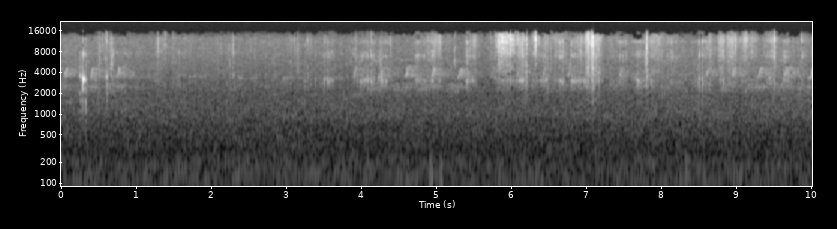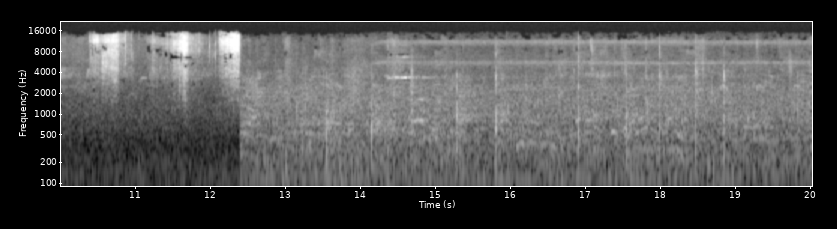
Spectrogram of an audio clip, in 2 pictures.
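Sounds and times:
chalk scraping on asphalt: 0:03.2 - 0:12.4.

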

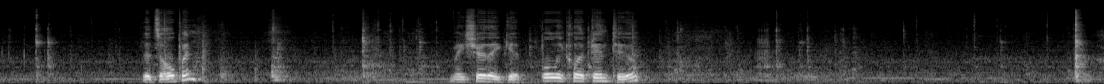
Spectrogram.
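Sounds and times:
faint ticks and handling noise: 0:03.2 - 0:10.7.

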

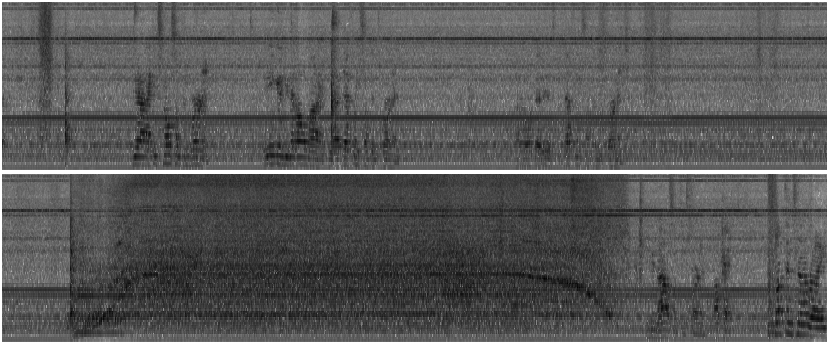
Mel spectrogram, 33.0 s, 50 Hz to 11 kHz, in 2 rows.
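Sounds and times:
electrical hum: 0:00.0 - 0:33.0
milling spindle whine: 0:00.0 - 0:33.0.

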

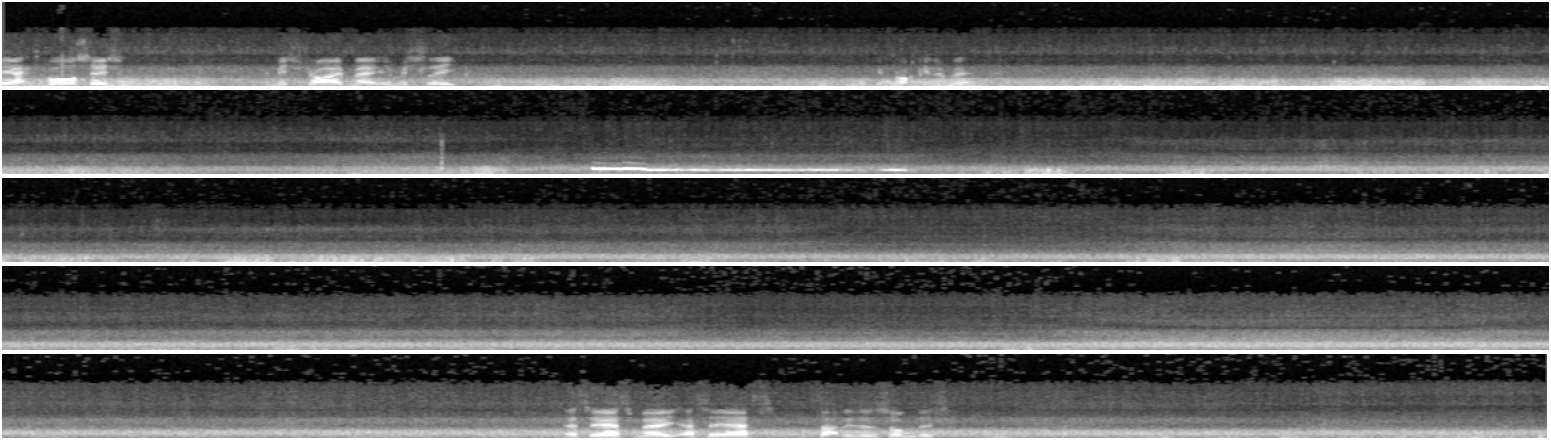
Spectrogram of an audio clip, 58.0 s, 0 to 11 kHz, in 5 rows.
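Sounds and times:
wind buffeting microphone: 0:00.0 - 0:27.4, 0:48.9 - 0:58.0
hooting tone: 0:16.0 - 0:18.5.

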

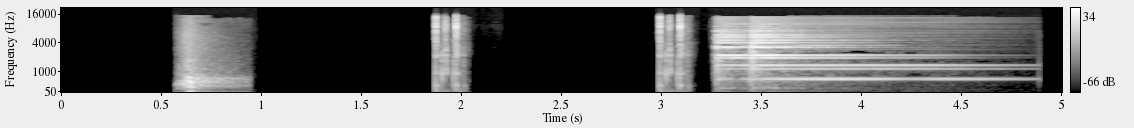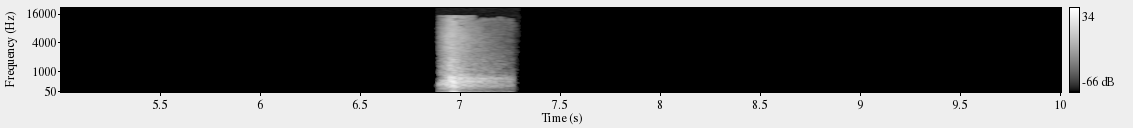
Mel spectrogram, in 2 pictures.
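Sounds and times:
mouse clicks: 0:01.9 - 0:02.1, 0:03.0 - 0:03.2
notification bell ding: 0:03.3 - 0:04.9.

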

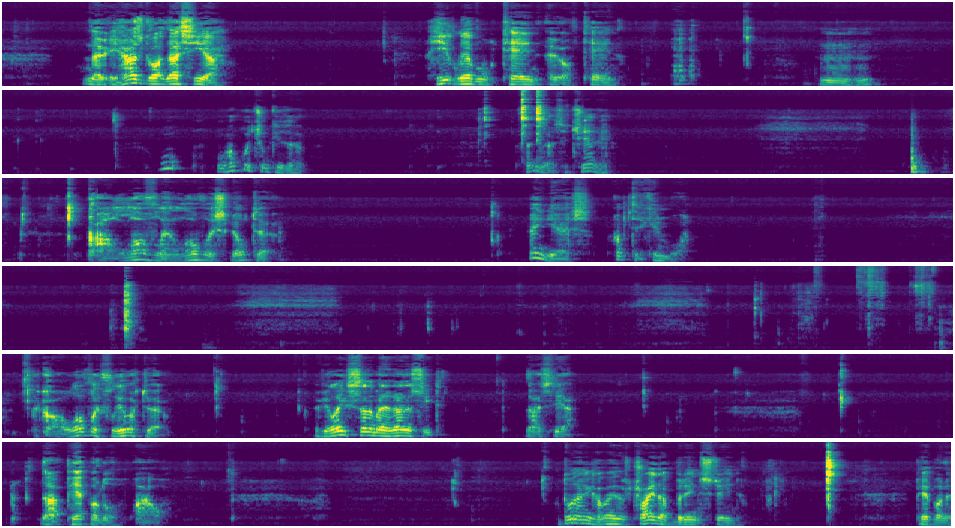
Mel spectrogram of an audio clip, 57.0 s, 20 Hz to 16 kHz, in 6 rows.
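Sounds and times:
soft breaths: 0:16.9 - 0:18.3, 0:30.7 - 0:32.3, 0:34.5 - 0:38.2, 0:49.8 - 0:52.6
small mouth clicks: 0:46.3 - 0:46.7, 0:52.0 - 0:52.3, 0:55.2 - 0:56.0
lip smack: 0:55.2 - 0:56.0.

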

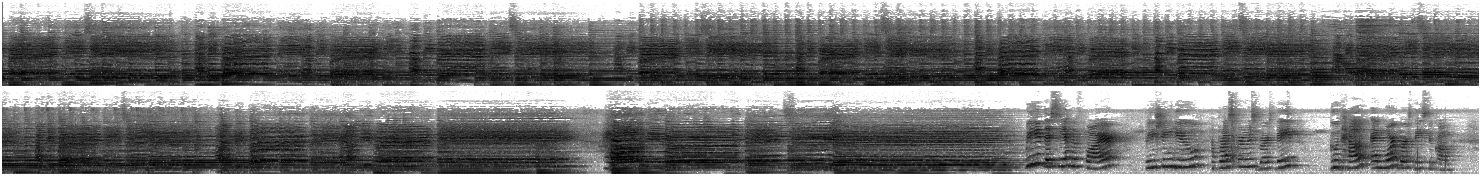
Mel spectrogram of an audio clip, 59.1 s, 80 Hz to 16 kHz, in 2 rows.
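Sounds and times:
choir singing in harmony: 0:00.0 - 0:50.0.

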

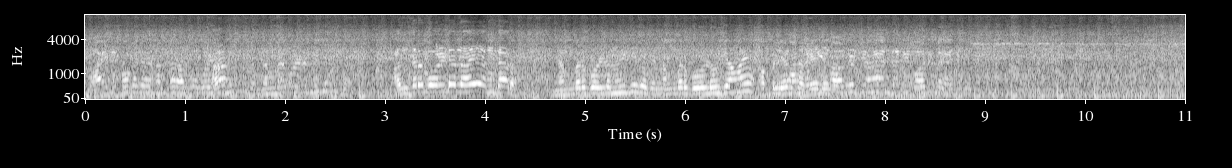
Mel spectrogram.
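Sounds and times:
machine running with high whine: 0:00.0 - 0:11.0.

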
